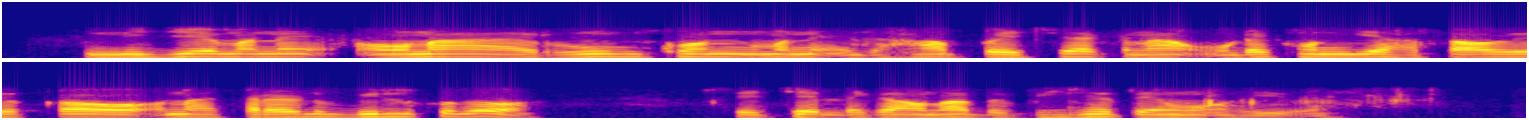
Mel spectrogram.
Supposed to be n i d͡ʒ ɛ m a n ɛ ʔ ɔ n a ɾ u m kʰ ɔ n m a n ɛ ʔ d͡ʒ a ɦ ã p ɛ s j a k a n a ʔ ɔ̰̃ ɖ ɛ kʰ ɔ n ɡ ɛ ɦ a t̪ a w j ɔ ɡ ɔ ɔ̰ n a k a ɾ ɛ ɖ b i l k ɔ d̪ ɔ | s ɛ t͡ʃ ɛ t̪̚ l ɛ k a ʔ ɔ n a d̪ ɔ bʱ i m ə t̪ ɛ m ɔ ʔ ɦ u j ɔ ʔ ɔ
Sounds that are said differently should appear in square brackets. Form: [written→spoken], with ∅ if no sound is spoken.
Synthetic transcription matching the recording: n i d͡ʒ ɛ m a n ɛ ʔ ɔ n a ɾ u m kʰ ɔ n m a n ɛ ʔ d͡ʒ a ɦ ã p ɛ s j a k a n a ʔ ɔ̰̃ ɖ ɛ kʰ ɔ n ɡ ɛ ɦ a t̪ a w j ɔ [ɡ→k] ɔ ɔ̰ n a k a ɾ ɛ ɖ b i l k ɔ d̪ ɔ | s ɛ t͡ʃ ɛ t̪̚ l ɛ k a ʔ ɔ n a d̪ ɔ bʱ i [m→n] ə t̪ ɛ m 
